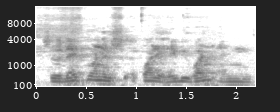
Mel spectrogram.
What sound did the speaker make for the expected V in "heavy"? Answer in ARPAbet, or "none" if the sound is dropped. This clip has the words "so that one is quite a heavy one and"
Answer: B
